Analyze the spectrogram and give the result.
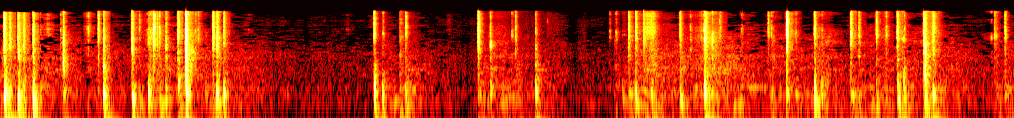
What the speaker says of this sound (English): Let's hope I typed everything correctly.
